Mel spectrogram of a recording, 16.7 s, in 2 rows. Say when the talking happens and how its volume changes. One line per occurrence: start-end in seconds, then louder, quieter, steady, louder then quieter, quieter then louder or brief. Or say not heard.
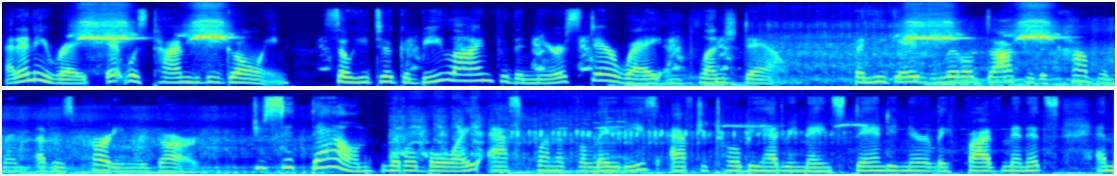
0.0-16.6 steady.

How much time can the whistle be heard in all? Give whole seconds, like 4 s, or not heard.
4 s.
